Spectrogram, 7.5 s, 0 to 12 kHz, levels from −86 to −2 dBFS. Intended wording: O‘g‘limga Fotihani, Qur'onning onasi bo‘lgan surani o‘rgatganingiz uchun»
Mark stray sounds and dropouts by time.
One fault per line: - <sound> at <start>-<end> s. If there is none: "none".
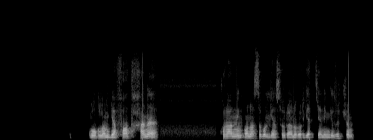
none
